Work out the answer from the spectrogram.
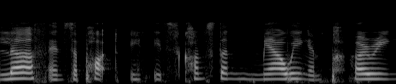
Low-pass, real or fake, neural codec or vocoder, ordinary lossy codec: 7.2 kHz; real; none; MP3, 48 kbps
